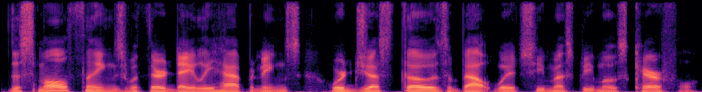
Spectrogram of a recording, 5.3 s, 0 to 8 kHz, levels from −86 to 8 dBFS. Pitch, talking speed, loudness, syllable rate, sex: 100 Hz, 195 wpm, -19 LUFS, 5.1 syllables/s, male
